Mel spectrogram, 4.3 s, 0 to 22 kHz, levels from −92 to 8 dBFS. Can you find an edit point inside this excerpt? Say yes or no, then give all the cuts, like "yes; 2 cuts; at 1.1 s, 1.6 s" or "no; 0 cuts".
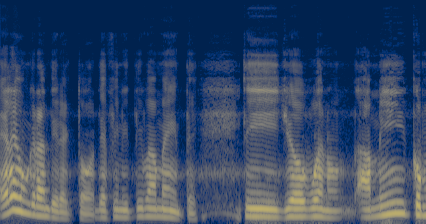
yes; 2 cuts; at 0.9 s, 2.4 s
